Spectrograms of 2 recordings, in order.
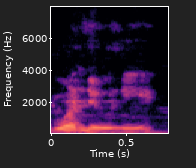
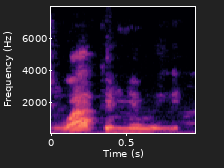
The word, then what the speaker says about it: Wakanui: It's not Wanuni. It's Wakanui.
